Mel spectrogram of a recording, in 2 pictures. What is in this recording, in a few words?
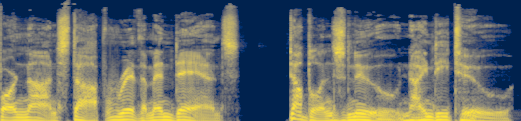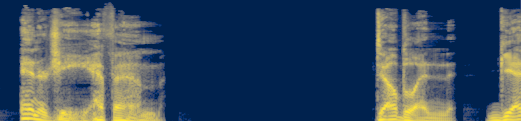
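IMAGING, voice over; Dublins NEW92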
